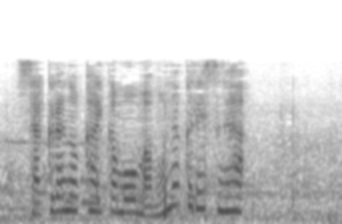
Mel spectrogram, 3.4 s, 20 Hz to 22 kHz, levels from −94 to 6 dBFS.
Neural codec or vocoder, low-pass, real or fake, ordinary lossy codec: none; 7.2 kHz; real; AAC, 32 kbps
